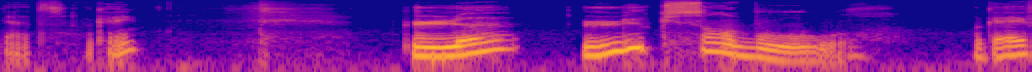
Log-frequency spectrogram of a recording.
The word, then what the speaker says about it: Luxembourg: Le Luxembourg, okay, final G not pronounced, and then when you combine this E, M here, you get the sound en, en. You don't pronounce the M at all, it's this nasal en, okay?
